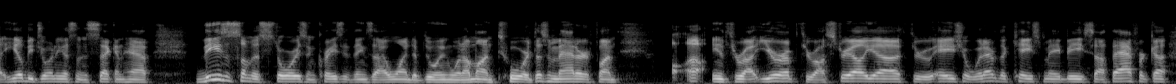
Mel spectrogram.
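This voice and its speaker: A man's voice: mid-range voice, fairly bright tone, dry recording, highs cut off. A man hosting a comedy podcast, talking casually with a stuffed-up nose from a cold, jokey and full of fillers. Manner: chatty, jokey, many filler ums. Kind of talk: casual radio chat.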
